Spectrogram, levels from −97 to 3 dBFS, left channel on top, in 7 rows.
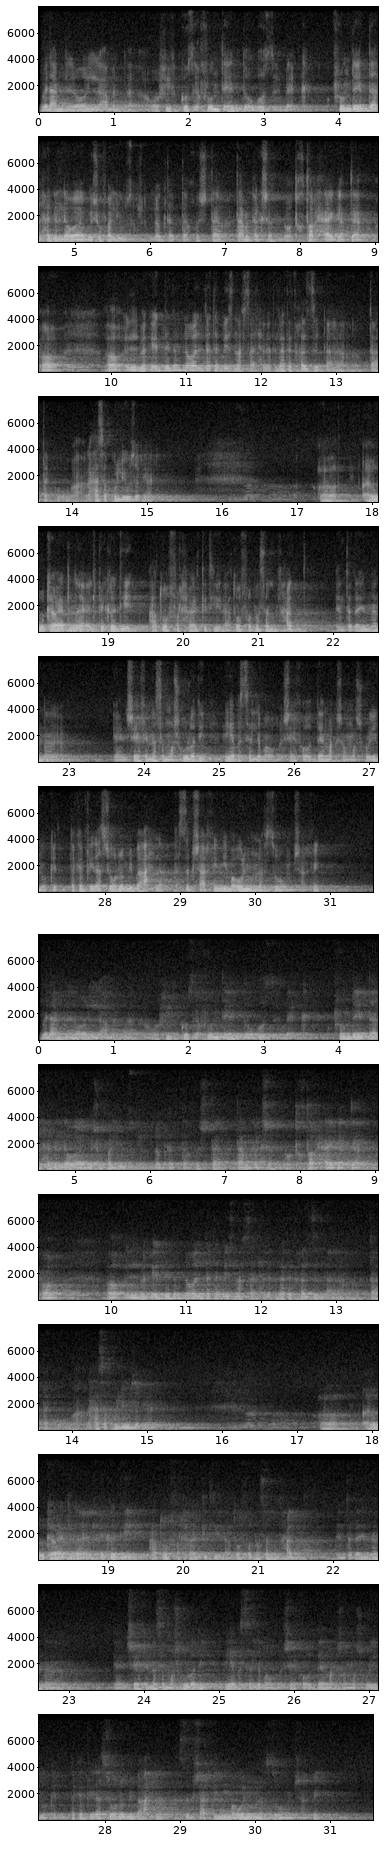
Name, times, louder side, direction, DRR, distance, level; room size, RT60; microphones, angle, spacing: voice 1, 0.0-3.6 3.9-15.1 16.0-16.1 17.3-17.6 17.9-21.6 22.0-23.1 23.6-30.9, left 3 dB, 65° left, 9 dB, 0.6 m, -28 dB
voice 2, 4.4-4.7 8.1-8.9 16.1-16.9 28.6-28.7, equal, 15° left, -4 dB, 2.5 m, -46 dB
18.0 x 6.8 x 7.3 m, 2.9 s
head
